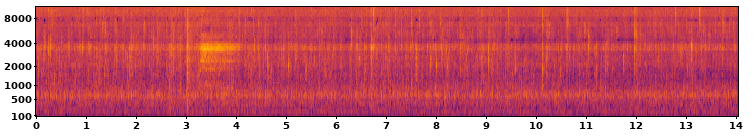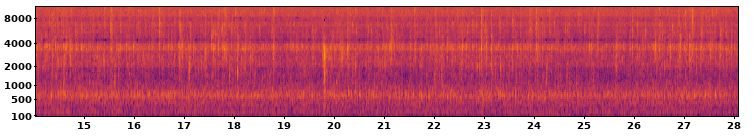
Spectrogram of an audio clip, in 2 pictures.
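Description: Pot of black-eyed peas boiling steadily on the stove, a continuous bubbling hiss. Light clicks of a ladle against the pot come now and then, with a brief scrape about three seconds in.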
